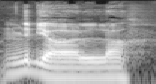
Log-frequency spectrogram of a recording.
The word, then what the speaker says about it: Nebbiolo: you just want to impress anybody, please do pronounce these things this way. Say Piemonte and Barolo and Barbaresco. Barbaresco. Nebbiolo.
